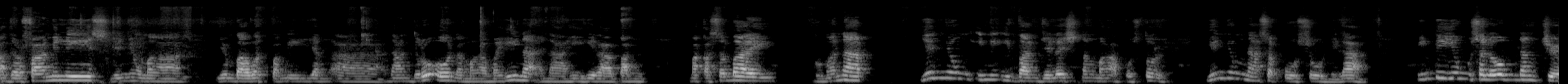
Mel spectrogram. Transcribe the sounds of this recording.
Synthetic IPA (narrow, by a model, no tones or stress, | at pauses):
ʔad̪ɛɹfamɪlisjʊnjʊŋmɐŋa | jʊŋbaːwɐt̪̚pɐmiːljɐŋanɐʔɐnd̪ʊɾoʔo̞nɐŋmɐŋamɐɦiːnɐʔɐnɐɦiɦɪɾaːpɐŋ | mɐkɐsɐbaj | ɡʊmanap̚ | jʊnjʊŋɪniʔɪvand͡ʒɛlɪsnɐŋmɐŋaʔɐpost̪o̞l | jʊnjʊŋnaːsɐpuːsonɪla | hɪnd̪ijʊŋsɐloʔo̞b̚nɐŋt͡ʃɛ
